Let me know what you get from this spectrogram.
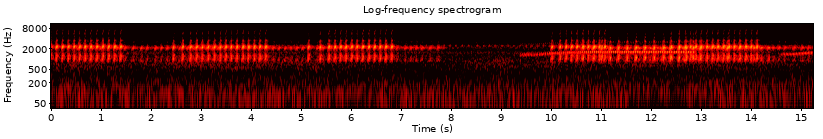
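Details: Tree frogs singing from a pond on an April night in north-east Italy: fast, rattling bursts of pulses a couple of seconds long, separated by short pauses, with a steady trill from mole crickets in the second half.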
